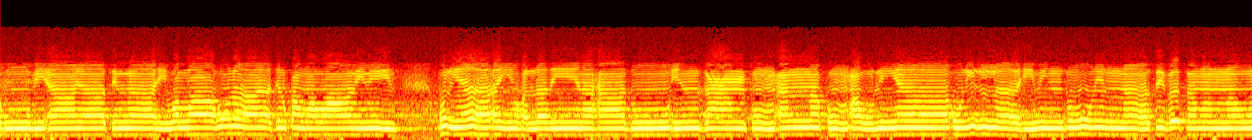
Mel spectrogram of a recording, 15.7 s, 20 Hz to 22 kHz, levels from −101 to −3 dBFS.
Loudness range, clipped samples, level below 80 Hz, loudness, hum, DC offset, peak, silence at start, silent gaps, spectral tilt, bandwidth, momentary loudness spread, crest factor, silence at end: 1 LU; under 0.1%; -44 dBFS; -15 LUFS; none; under 0.1%; -4 dBFS; 0 s; none; -7.5 dB/octave; 4.6 kHz; 3 LU; 10 dB; 0 s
